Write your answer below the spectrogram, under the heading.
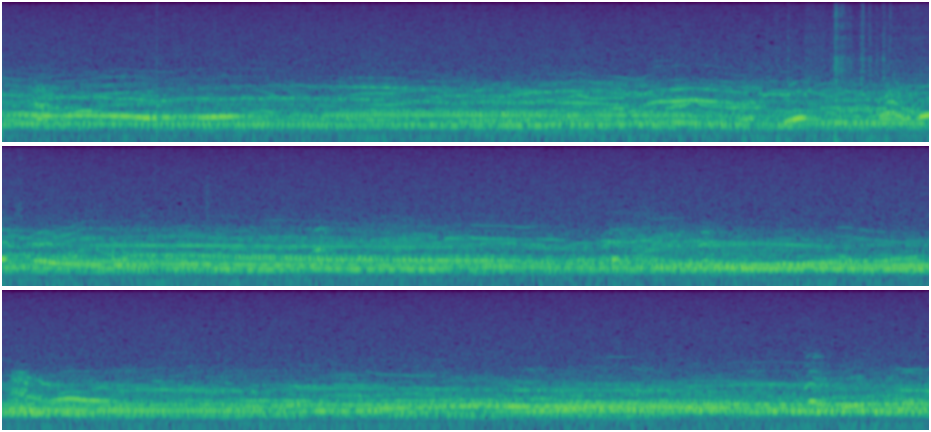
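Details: Several wolves at a wolf sanctuary give a morning howl around sunrise, long, overlapping, wavering tones that slide up and down.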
